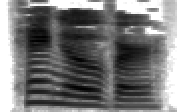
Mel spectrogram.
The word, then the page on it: hang over: British English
